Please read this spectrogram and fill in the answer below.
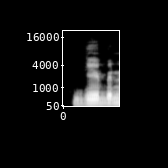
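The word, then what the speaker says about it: geben: আমরা উচ্চারণ করে দেখি তো এটা ইশাক ভাইয়া গেবেন এর উচ্চারণটা করেন তো গেবেন গেবেন ঠিক আছে এটা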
